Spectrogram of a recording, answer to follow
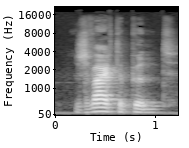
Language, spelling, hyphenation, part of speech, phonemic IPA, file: Dutch, zwaartepunt, zwaar‧te‧punt, noun, /ˈzʋaːr.təˌpʏnt/, Nl-zwaartepunt.ogg
- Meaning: 1. center of mass 2. centroid 3. eye of the storm 4. focus, center of gravity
